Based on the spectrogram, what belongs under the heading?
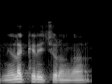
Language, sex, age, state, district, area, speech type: Tamil, male, 45-60, Tamil Nadu, Erode, urban, spontaneous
